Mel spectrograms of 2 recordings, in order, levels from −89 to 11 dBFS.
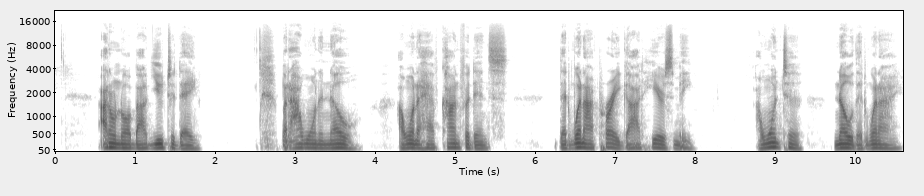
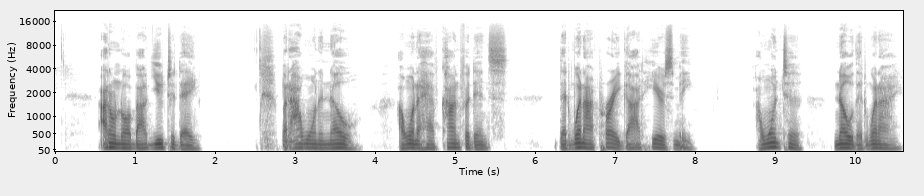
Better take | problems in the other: neither | none

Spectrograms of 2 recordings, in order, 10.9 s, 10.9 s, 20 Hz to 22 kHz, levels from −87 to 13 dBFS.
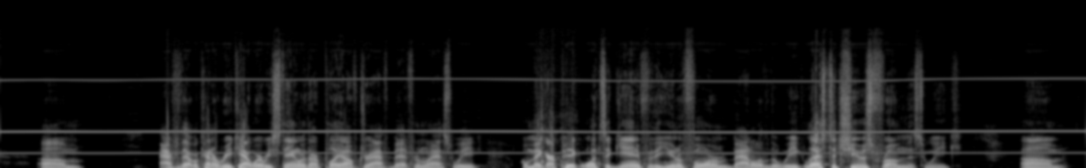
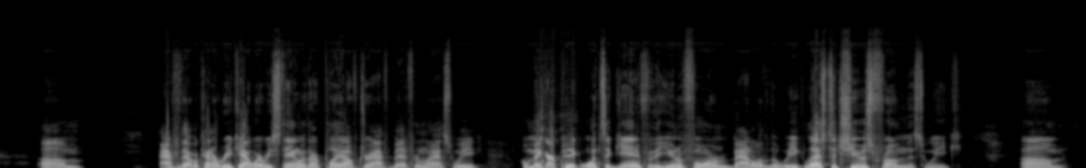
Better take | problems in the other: second | high-pitched whine; noticeable; throughout; 5 kHz, 15 dB below the speech

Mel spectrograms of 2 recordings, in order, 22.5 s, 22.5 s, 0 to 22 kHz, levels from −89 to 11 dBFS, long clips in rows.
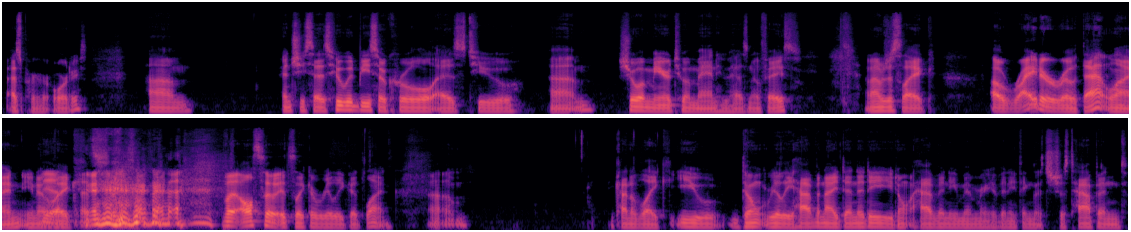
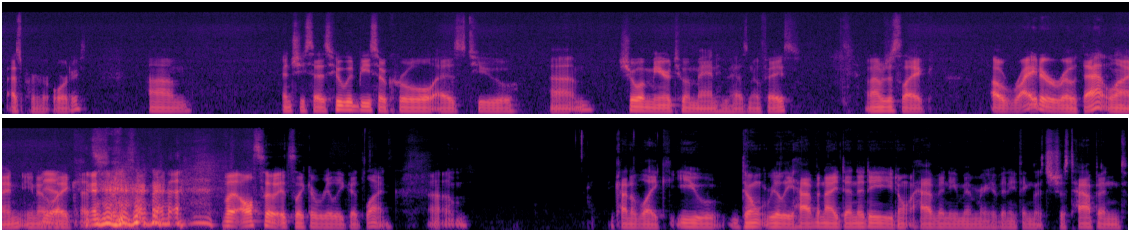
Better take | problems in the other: first | hiss; faint; until 14 s; 25 dB below the speech

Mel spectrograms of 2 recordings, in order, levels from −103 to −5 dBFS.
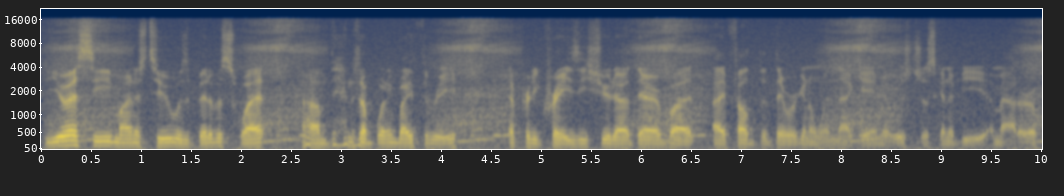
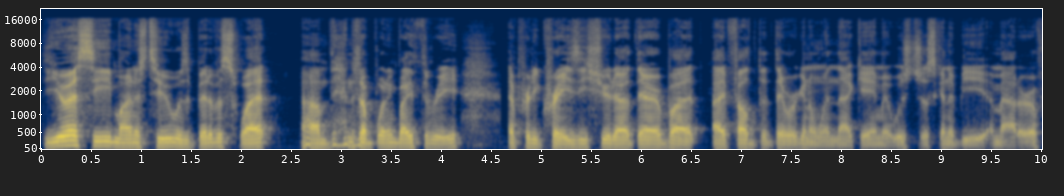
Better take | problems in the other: second | hiss; noticeable; throughout; 10 dB below the speech

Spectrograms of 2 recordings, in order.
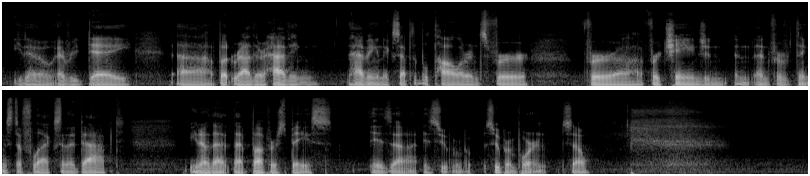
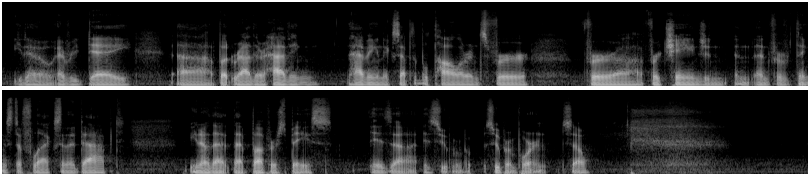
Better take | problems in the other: neither | none

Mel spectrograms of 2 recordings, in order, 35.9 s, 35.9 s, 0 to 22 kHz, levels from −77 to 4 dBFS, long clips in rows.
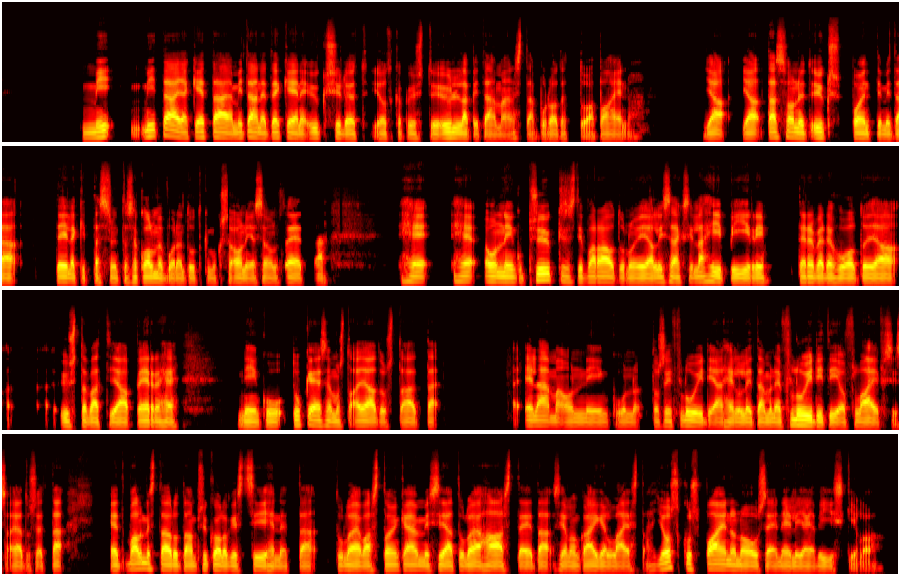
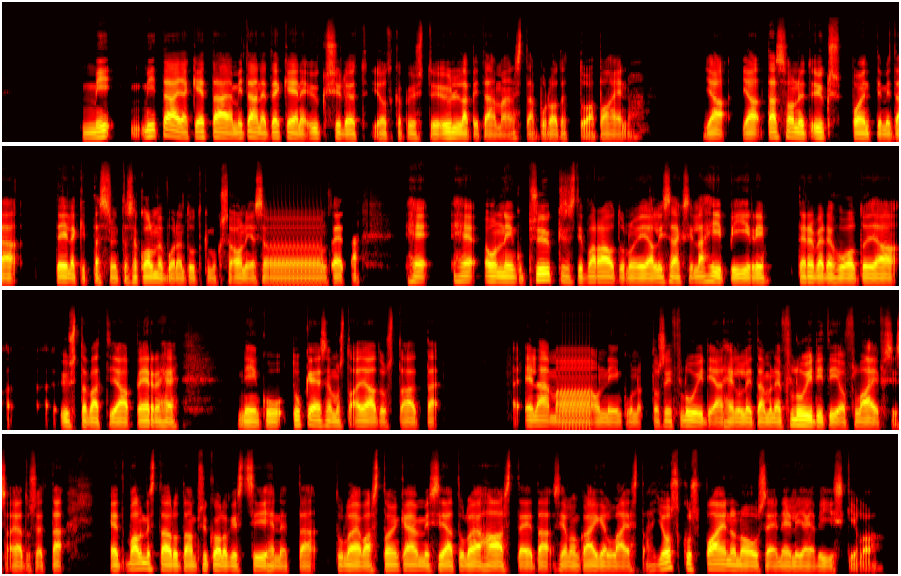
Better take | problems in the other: first | audio freezing; at 12 s for 0.5 s and at 24 s

